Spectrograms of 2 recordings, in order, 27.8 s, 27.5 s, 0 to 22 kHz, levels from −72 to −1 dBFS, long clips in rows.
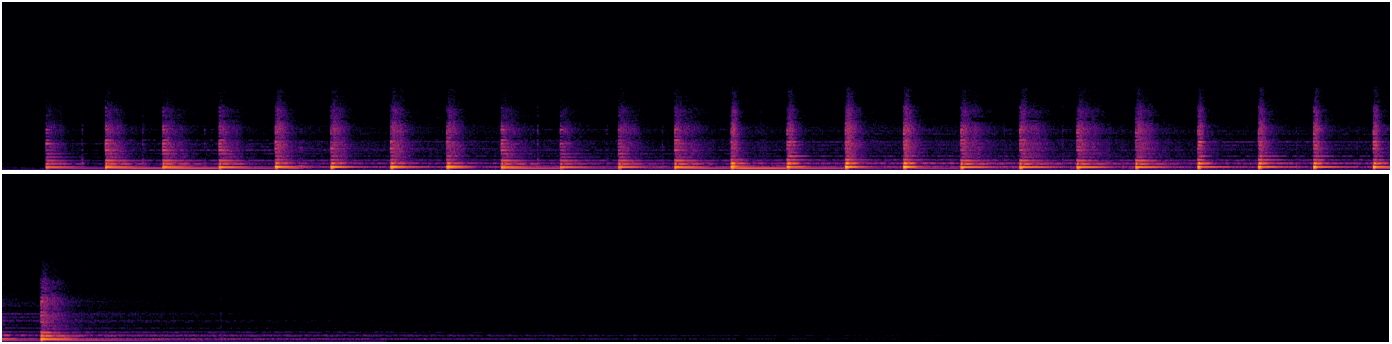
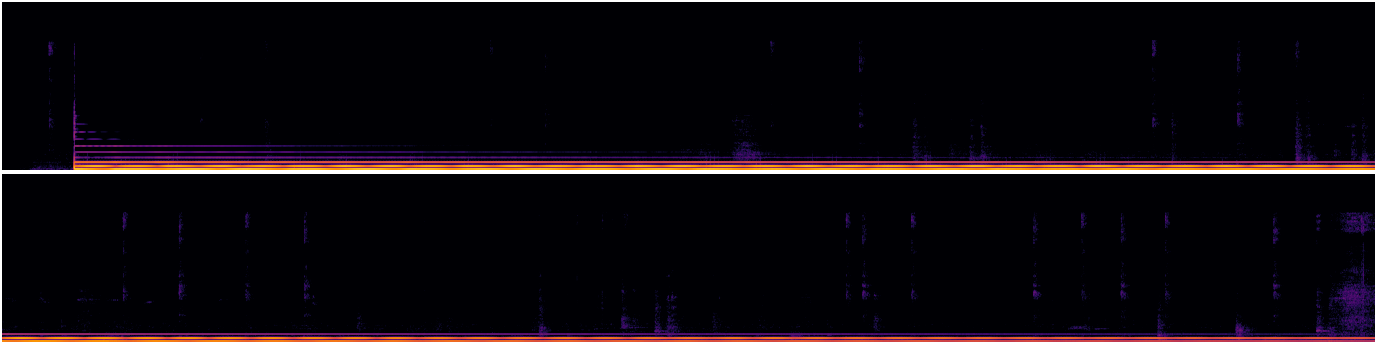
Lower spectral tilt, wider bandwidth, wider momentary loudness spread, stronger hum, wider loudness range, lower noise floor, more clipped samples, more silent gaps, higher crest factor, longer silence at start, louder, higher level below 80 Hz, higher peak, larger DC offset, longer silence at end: second, -2.5 dB/octave vs -11.5 dB/octave; first, 11 kHz vs 3.4 kHz; about the same, 14 LU vs 15 LU; neither; second, 5 LU vs 13 LU; first, -86 dBFS vs -60 dBFS; neither; neither; first, 24 dB vs 12 dB; second, 0.45 s vs 0.7 s; second, -26 LUFS vs -17 LUFS; about the same, -72 dBFS vs -68 dBFS; about the same, -4 dBFS vs -4 dBFS; neither; first, 11.55 s vs 0 s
